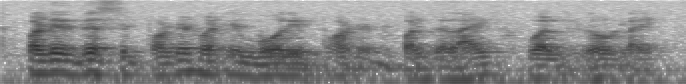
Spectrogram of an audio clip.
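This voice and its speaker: Room echo can be heard as a man speaks at a fairly quick pace. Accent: Odisha. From India (Odisha). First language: Oriya. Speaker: spiritual teacher and author. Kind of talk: interview.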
